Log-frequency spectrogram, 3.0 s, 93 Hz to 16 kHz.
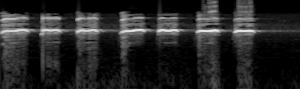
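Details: Osprey at a nest in Barnegat Light, New Jersey, recorded by a live nest camera on September 12, 2022: seven loud, high whistled chirps, each with a faint upper overtone, delivered in quick succession over about two and a half seconds.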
